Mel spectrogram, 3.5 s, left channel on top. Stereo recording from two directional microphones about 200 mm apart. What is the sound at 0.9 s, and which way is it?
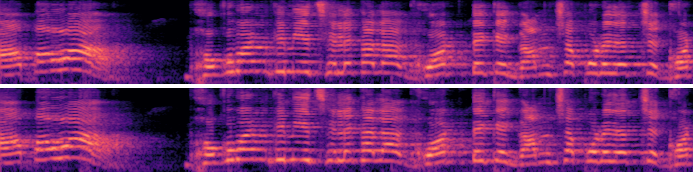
A woman's voice, 5° left (ahead or behind).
